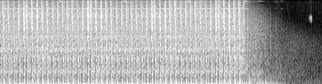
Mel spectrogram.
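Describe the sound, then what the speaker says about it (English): Heavy machine gun firing in a VR shooter game, a loud continuous burst of rapid rhythmic shots lasting about three seconds before cutting off into a fading tail. "And the final new weapon is the heavy machine gun"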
